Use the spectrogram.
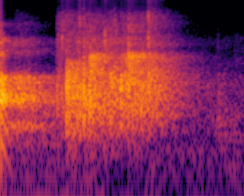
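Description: A roomful of children claps together in a classroom clapping game: a loud, ragged burst of many hands that rings on briefly and fades, with no talking over it.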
